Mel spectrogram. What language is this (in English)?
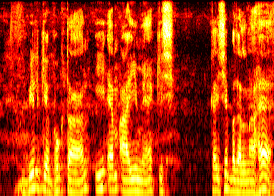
Magahi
